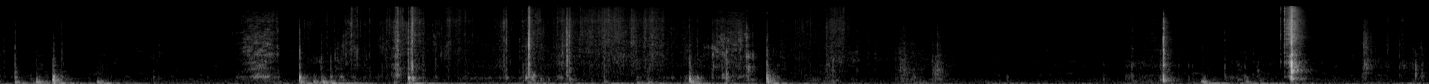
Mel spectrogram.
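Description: Plastic wrapping being torn and crinkled off a sealed trading-card box for several seconds. Near the end come a couple of sharp clicks as the box's metal latches and lid are opened.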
